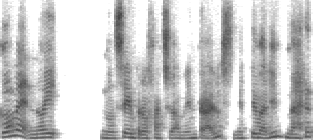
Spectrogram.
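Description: Somewhat breathy, a woman speaks at medium pitch with ordinary pitch variation, in a dry, close sound with no echo. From Bologna area, Italy (grew up in a village near Bologna, time in Livorno). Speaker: primary school teacher. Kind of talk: interview storytelling. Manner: animated.

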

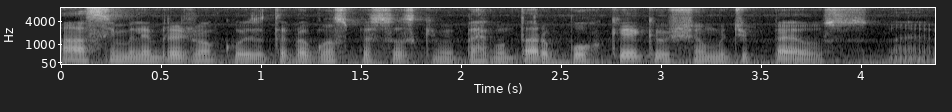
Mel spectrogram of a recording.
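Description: A man's voice with very wide pitch swings. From Northeast Brazil, Aracaju, Sergipe. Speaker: psychologist and podcast host. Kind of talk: educational podcast talk on a book chapter. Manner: hesitant, frequent fillers.

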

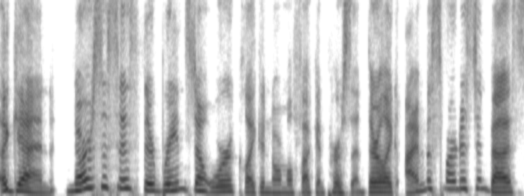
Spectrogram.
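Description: In a very clean recording with a silent background and a dry, close sound with no echo, a woman with an American accent talks loud and animated at a moderate pace, fairly high in pitch with very wide pitch swings and hardly any pauses. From Texas. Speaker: podcast co-host, astrology. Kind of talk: casual chat. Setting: recording over internet in separate rooms of a house. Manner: animated, loud.

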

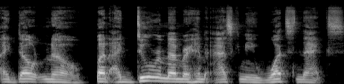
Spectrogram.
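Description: On a very clean recording with a silent background, a normal speaking voice with an American accent moves at a moderate pace with ordinary pitch variation. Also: man. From Brooklyn, New York. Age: 40s. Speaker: hip-hop artist. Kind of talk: casual interview.

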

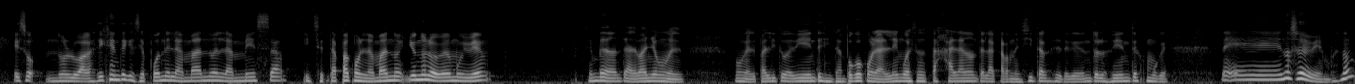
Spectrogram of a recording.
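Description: The voice has a dark, mellow tone and a Peruvian accent, moving at a very fast pace with ordinary pitch variation. The recording is very clean with a silent background. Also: woman, very deep, low pitch for a woman. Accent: Peruvian Spanish (Lima). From Peru, Lima. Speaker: podcast host. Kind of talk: casual monologue.

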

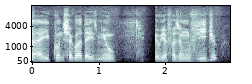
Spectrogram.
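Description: With fairly even intonation, a man speaks at medium pitch in a dry, close sound with no echo. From Santa Catarina, southern Brazil. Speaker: programmer, site developer. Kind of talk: casual chat.

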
